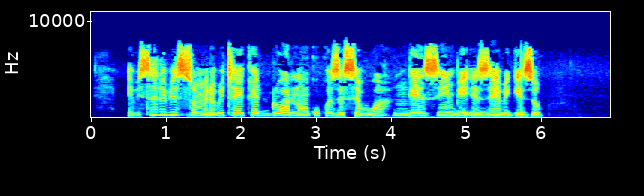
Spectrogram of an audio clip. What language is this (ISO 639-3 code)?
lug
